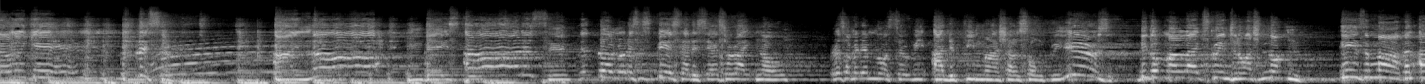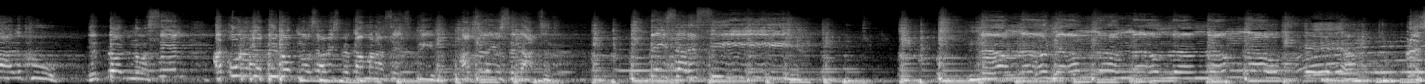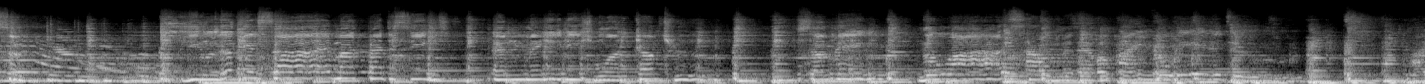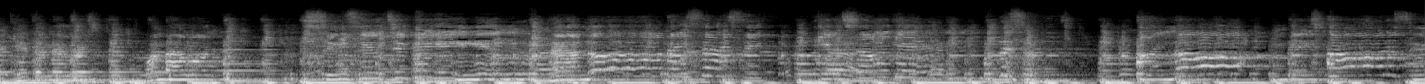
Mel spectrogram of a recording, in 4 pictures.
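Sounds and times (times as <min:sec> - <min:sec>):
song with lead singer: 0:00.0 - 0:08.3, 0:15.8 - 0:57.0.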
